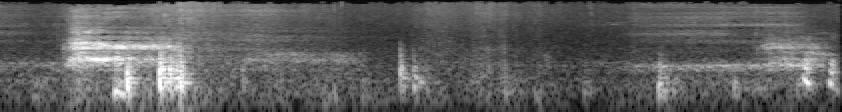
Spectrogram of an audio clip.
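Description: Loud sniffing of an amber beer's aroma: a long drawn-in sniff, a short quieter one midway, then another strong inhale at the end, with no talking.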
